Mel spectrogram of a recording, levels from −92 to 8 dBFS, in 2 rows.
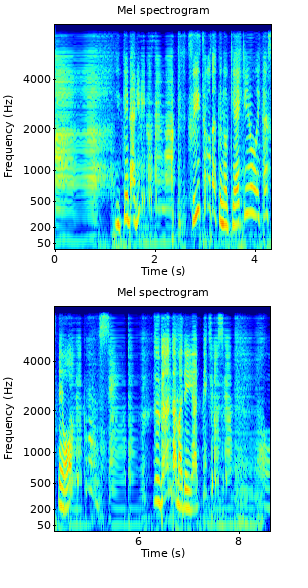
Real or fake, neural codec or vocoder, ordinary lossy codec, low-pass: fake; codec, 16 kHz, about 1 kbps, DyCAST, with the encoder's durations; none; 7.2 kHz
